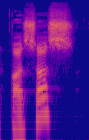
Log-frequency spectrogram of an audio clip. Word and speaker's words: qasas: Mau sebut bacanya qasas, mau dibaca qisas juga benar.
